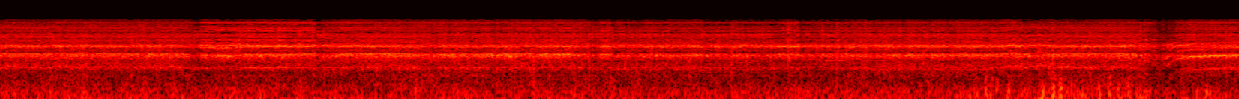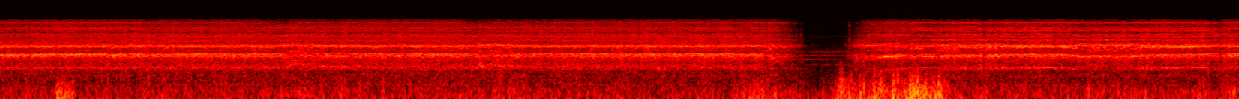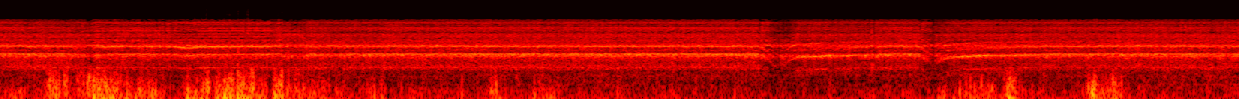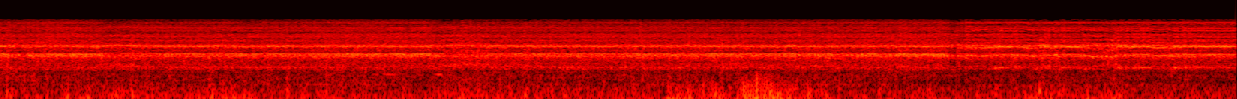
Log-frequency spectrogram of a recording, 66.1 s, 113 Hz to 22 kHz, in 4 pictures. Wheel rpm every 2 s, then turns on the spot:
160, 160, 160, 160, 160, 160, 160, 140, 150, 160, 160, 160, 160, 70, 130, 160, 160, 160, 160, 160, 160, 140, 150, 150, 160, 160, 160, 160, 160, 160, 160, 160, 160.
none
